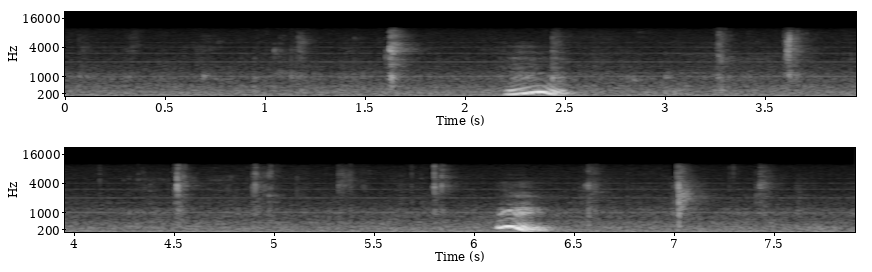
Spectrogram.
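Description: A person chewing pizza with many short wet mouth clicks, making two brief vocal sounds that rise and fall in pitch, about two seconds in and about six seconds in.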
